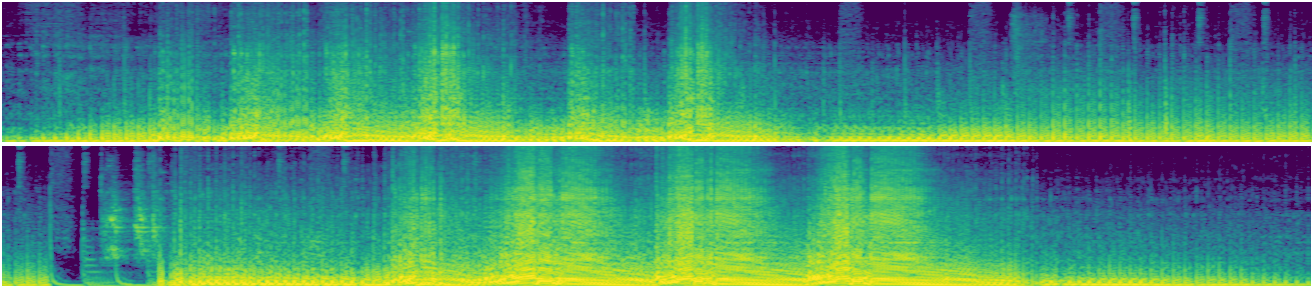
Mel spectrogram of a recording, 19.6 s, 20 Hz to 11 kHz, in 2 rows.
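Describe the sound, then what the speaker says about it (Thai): A V-twin AODES 850 ATV exhaust rumbles loudly up close, rising in repeated throttle blips and revs over a steady idle, with a brief drop partway through before the revving resumes. "นี่คือเสียงท่อเขานะครับ"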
